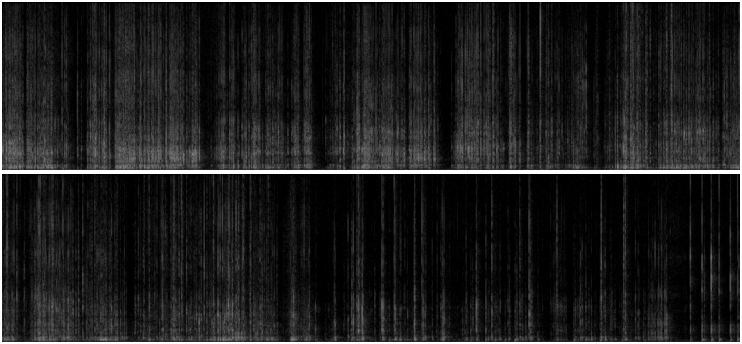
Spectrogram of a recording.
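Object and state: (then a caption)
Plastic hair brush bristles. A pink plastic hair brush with dark bristle tufts has its bristles scratched and flicked by fingernails. The result is a steady, dense run of dry, crinkly scratching and clicking that sits mostly in the mid and high frequencies, with brief pauses between bursts.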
